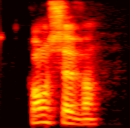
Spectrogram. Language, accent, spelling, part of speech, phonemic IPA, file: French, Canada, concevant, verb, /kɔ̃s.vɑ̃/, LL-Q150 (fra)-concevant.wav
- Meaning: present participle of concevoir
